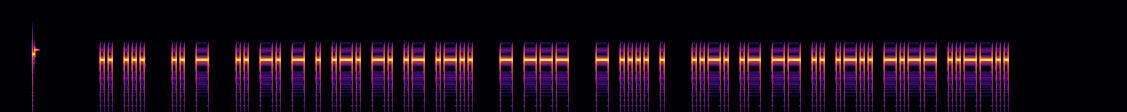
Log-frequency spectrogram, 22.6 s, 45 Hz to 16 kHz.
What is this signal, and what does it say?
Morse code, heard as a keyed tone, about 15 wpm, 700 Hz. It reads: IS IT INTERNAL TO THE FAMILY?
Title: Sentences from Top 1400 Words 15wpm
